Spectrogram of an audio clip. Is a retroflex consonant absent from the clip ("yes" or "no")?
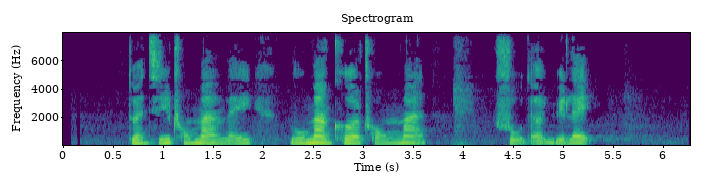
no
